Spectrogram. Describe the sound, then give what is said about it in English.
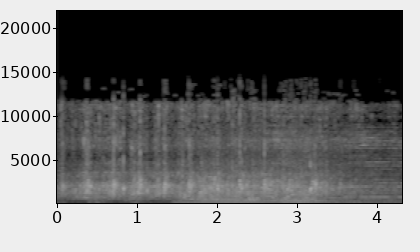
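A large crowd erupts in loud, sustained cheering and applause as helicopters fly a crisscross formation in the final helicopter display saluting Indian President Ramnath Kovind. A dense roar of voices and clapping swells after the first second and holds steady, with a low rumble underneath. “It's a crisscross formation and the crowd goes wild.”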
